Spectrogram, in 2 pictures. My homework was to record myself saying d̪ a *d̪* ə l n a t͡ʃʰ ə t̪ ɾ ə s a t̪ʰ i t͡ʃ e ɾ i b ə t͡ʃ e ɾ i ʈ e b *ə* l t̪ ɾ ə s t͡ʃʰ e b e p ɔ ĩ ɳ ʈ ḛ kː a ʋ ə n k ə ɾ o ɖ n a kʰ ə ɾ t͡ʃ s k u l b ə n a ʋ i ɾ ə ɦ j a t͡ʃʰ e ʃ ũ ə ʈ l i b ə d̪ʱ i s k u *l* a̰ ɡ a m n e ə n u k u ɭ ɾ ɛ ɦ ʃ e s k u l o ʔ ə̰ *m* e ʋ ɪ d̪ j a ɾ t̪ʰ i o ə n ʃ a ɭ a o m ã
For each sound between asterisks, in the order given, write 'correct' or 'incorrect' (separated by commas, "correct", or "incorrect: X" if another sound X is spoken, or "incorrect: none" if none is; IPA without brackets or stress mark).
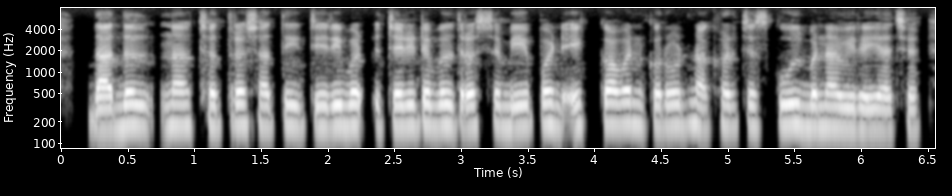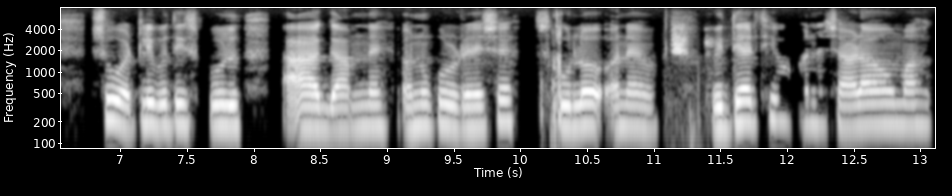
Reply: correct, correct, correct, incorrect: n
